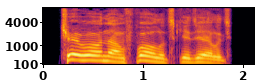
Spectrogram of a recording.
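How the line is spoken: Scoffing grunt. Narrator (Russian): хмыкнул Нащекин

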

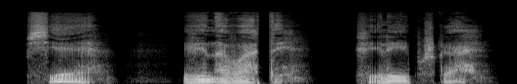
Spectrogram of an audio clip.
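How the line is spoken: Hissing. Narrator (Russian): Иоанн зашипел

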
